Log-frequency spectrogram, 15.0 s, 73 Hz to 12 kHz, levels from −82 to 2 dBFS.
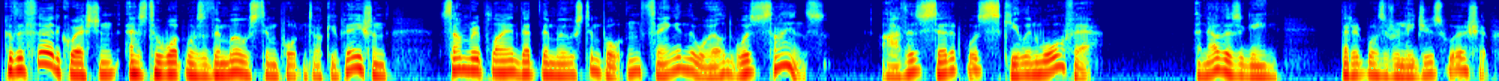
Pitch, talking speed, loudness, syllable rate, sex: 120 Hz, 155 wpm, -18 LUFS, 4.7 syllables/s, male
